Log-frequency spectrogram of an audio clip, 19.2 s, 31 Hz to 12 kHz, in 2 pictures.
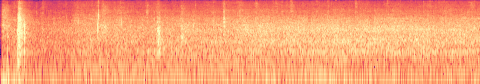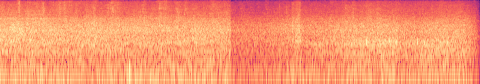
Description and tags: closing boot220810
22.08.2010: about 21.30. the recording of closing a boot. some man was coming back at home with huge shopping. in the background traffic noise. on Dolina street in Poznan.
street, steps, car, ambience, traffic-noise, housing-estate, poznan, field-recording, noise, man, boot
